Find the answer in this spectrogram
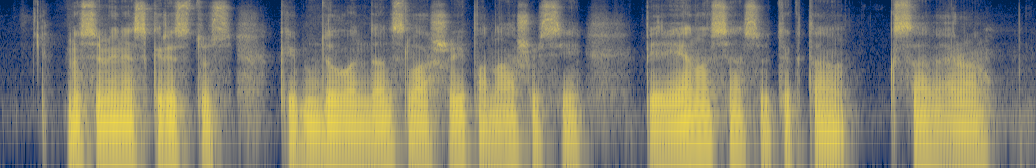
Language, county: Lithuanian, Kaunas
